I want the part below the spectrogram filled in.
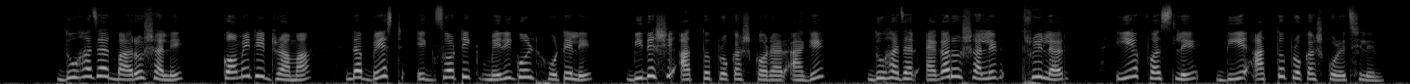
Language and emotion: Bengali, neutral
